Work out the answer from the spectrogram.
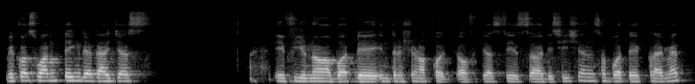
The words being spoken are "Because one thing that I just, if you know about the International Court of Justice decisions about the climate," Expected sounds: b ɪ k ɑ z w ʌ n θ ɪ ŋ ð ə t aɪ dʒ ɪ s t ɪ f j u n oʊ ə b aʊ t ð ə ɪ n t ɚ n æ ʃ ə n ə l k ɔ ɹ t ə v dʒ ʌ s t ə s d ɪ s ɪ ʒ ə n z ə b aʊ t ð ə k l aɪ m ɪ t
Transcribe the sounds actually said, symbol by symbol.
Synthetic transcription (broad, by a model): b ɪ k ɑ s w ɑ n t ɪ ŋ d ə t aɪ dʒ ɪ s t ɪ f j u n oʊ ə b aʊ t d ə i n t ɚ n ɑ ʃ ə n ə l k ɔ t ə f dʒ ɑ s t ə s d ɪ s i ʃ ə n s ə b aʊ t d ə k l aɪ m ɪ t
